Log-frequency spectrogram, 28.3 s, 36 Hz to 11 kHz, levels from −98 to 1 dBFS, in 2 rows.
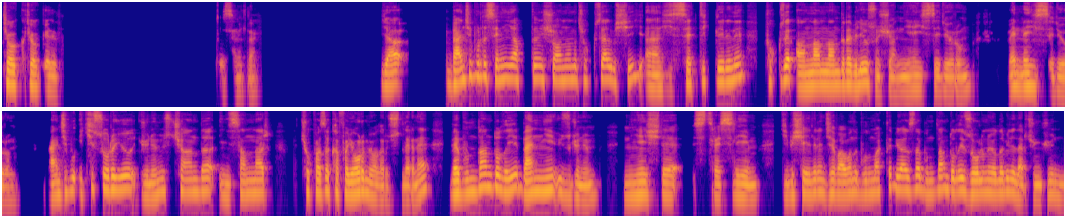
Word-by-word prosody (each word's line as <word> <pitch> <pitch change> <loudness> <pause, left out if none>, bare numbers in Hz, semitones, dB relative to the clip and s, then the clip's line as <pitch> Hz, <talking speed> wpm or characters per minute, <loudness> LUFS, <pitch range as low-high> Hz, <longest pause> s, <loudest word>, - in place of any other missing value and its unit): Çok 120 -3 +2
çok 115 -2 0
garip. 100 -2 -4 2.0
Kesinlikle. - - -12 1.6
Ya, - - +3 0.6
bence 135 +10 +3
burada 195 -1 0
senin 165 0 0
yaptığın 170 0 -1
şu 160 0 -3
anlamda 160 +1 -2
çok 155 -1 -11
güzel 165 -1 0
bir - - -4
şey, 150 +4 -2 0.2
eee, 105 -2 0
hissettiklerini 145 - -1 0.2
çok 145 - -11
güzel 165 +2 +6
anlamlandırabiliyorsun. 120 +1 +3
Şu 95 0 -4
an 90 - -8
niye 95 +2 -3
hissediyorum 95 0 -3 0.5
ve 115 0 +1
ne 115 - +4
hissediyorum? 95 -5 -1 0.4
Bence 115 +6 0
bu 145 - -1
2 140 +5 -4
soruyu 155 -1 +3
günümüz 115 +6 -4
çağında 135 0 -2
insanlar 125 +4 -2 0.4
çok - - -5
fazla - - +2
kafa 120 - 0
yormuyorlar, 120 -6 +3
üstlerine 95 - -2 0.3
ve 125 0 +6
bundan 170 +7 +1
dolayı 165 +1 +3
ben 135 +3 +5
niye 150 +2 +2
üzgünüm, 110 -4 -4 0.3
niye, 110 +3 -1
işte, 115 -1 -1
stresliyim 105 -1 +1 0.3
gibi 105 +2 -6
şeylerin 130 +3 +1
cevabını 125 +1 +1
bulmakta 130 +7 -4
biraz 150 -1 +2
da 160 -3 +2
bundan 150 +5 -2
dolayı 140 +1 +3
zorlanıyor 125 +1 +2
olabilirler. 130 0 +1
Çünkü 100 +4 -5
125 Hz, 125 wpm, -24 LUFS, 110-145 Hz, 2.0 s, güzel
